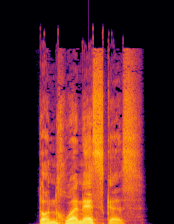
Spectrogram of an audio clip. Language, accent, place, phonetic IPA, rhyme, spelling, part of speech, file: German, Germany, Berlin, [dɔnxu̯aˈnɛskəs], -ɛskəs, donjuaneskes, adjective, De-donjuaneskes.ogg
- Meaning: strong/mixed nominative/accusative neuter singular of donjuanesk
